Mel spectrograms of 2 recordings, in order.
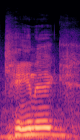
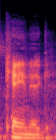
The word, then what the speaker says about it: Koenig: pronounced your name right it's konig koenig it's koenig koenig okay so i feel like i have been pronouncing it right maybe maybe i get all sorts of different pronunciations all right i've just gotten used to it it looks nothing like it's spelled i know koa so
